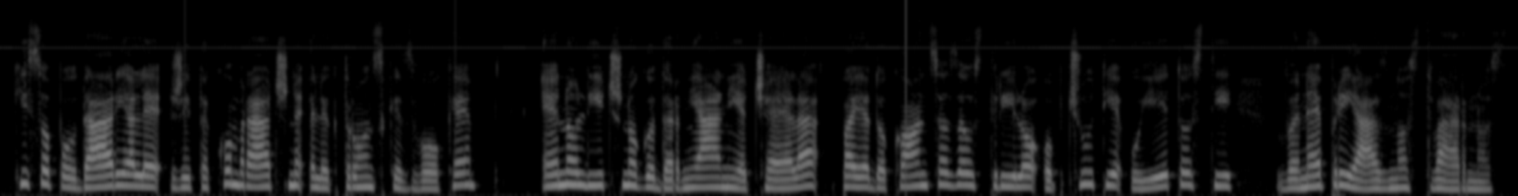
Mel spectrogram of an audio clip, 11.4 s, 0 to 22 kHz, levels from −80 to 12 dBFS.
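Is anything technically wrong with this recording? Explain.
Yes. A USB whine runs under the whole speech clip as a steady, fixed-pitch tone at 8 kHz, sitting about 30 dB below the speech. It comes from current drawn in 125-microsecond USB microframes leaking into the audio through the power or ground path, which puts the tone at exactly 8 kHz. It is heard as a thin, high whistle that never changes pitch. On a spectrogram it shows as an unbroken horizontal line at 8 kHz from start to end.

There are also four bit error spikes, each a single corrupted sample. They fall at 1.40 s, between "so poudarjale" and "že tako mračne elektronske"; at 3.42 s; at 6.80 s, between "čela pa je do" and "konca zaostrilo občutje ujetosti"; and at 10.10 s, just after "zaostrilo občutje ujetosti v". A flipped bit makes one sample jump by a power of two and then return. The spikes peak at about −22, −22, −10 and −40 dBFS, so the one at 6.80 s is the loudest tick and the one at 10.10 s is faint. 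Each is heard as a sharp click that has nothing to do with the speech around it. On a waveform each is a lone one-sample needle, and on a spectrogram a thin vertical line spanning all frequencies.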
